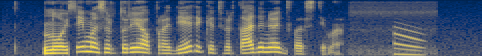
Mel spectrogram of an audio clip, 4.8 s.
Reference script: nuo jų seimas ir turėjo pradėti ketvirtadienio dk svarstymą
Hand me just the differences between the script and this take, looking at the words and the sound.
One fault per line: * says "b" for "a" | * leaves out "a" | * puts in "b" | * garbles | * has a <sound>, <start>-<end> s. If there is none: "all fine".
* leaves out "jų"
* leaves out "dk"
* has a chirp, 3.9-4.3 s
